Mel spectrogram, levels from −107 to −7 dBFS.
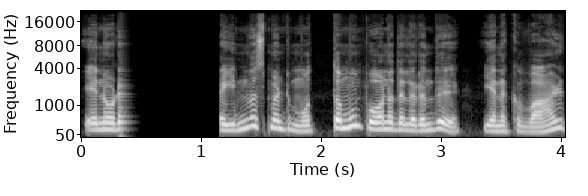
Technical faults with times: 0.31-1.17 call audio freeze

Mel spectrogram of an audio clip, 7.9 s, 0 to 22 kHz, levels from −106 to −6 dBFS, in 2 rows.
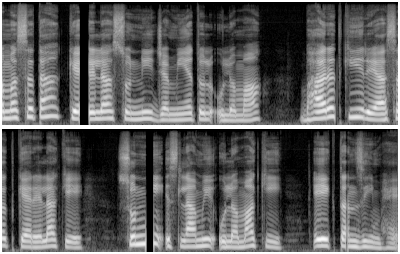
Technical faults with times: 0.77-0.88 Bluetooth dropout
3.33-3.35 Bluetooth dropout
5.39-5.48 Bluetooth dropout
7.40-7.42 Bluetooth dropout

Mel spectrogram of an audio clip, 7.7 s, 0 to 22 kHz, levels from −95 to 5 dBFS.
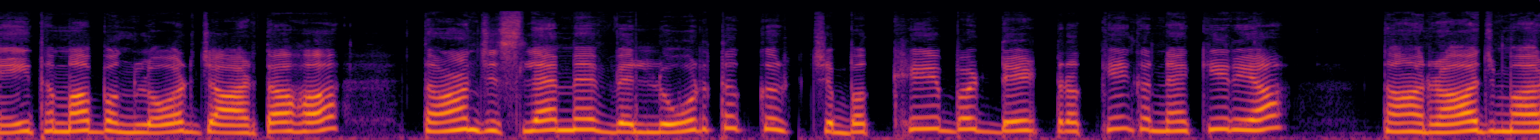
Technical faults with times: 3.17-4.01 repeated stalls (stutter)
4.49-5.51 repeated stalls (stutter)
5.36-7.21 jitter buffer slow-down

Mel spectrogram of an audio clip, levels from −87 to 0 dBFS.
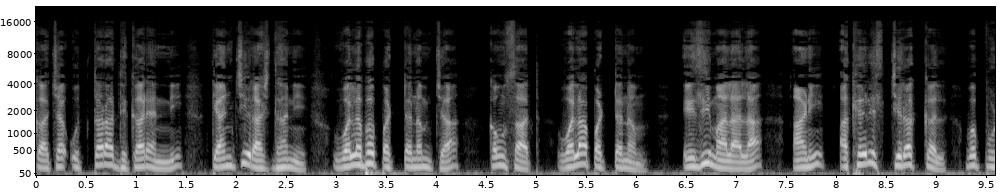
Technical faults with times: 8.03-8.17 pre-echo
8.88 pre-echo

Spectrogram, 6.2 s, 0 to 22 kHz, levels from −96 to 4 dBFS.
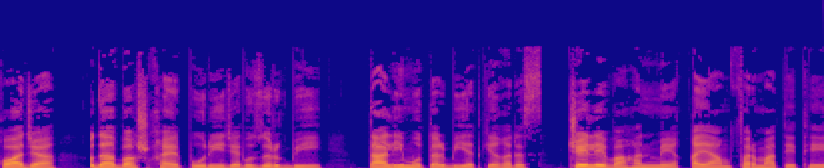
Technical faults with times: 0.68 compressed frames skipped
1.79-1.81 compressed frames skipped
4.04 compressed frames skipped

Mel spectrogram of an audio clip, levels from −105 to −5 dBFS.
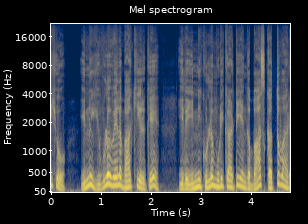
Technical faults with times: none

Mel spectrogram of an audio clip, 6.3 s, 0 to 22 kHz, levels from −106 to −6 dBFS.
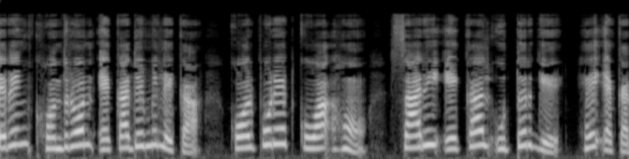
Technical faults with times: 0.00-6.30 HE-AAC compression
1.31-1.34 pre-echo
4.65 pre-echo

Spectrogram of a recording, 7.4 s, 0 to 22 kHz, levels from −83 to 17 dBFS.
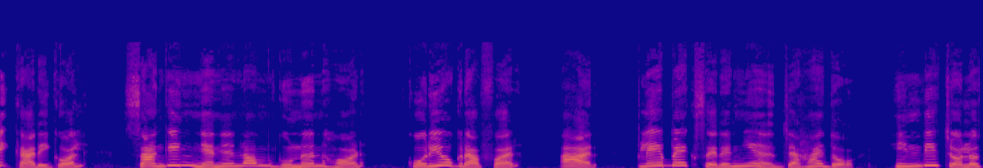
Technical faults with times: none

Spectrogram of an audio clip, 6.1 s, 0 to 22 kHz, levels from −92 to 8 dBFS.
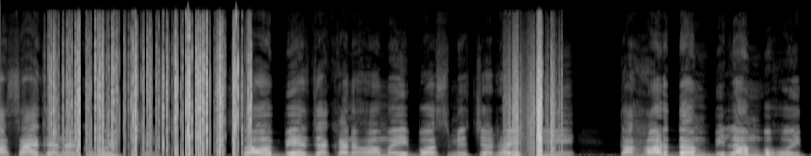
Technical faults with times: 0.32-1.90 cable scratch noise
3.77-4.22 cable scratch noise

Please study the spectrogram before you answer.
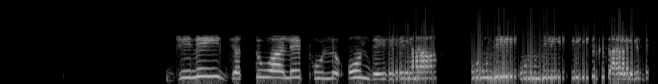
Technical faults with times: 0.00-6.58 GSM full-rate codec
3.88-6.58 buffer tearing

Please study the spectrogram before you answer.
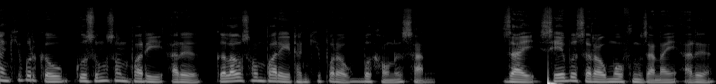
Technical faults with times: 5.48-5.59 phantom power thump

